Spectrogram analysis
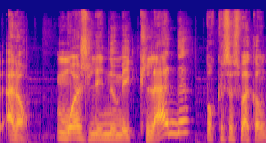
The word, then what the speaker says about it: Cloud: dans les années 90, tout le monde l'aurait appelé Clou. Donc Clad, par rapport à Cloud, ça me paraît pas si mal au final. Puis si on avait gardé la prononciation japonaise, ça ferait Clodo, alors bon...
